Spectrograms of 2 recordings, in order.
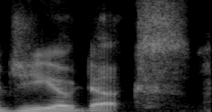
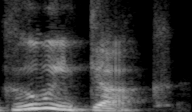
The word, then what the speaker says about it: geoduck: geeks and gamers are geo ducks i didn't even understand what that was like i watched the floor is yours it's not pronounced geoduck it's pronounced gooey duck and it's the most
